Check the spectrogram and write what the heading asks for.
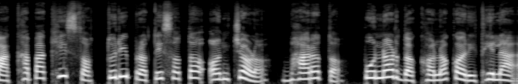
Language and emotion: Odia, neutral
